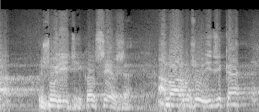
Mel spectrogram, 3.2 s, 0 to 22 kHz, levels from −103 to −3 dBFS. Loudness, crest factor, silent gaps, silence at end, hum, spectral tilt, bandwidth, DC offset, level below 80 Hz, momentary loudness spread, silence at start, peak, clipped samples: -16 LUFS; 12 dB; none; 0 s; none; -4.5 dB/octave; 16 kHz; under 0.1%; -40 dBFS; 7 LU; 0 s; -4 dBFS; under 0.1%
